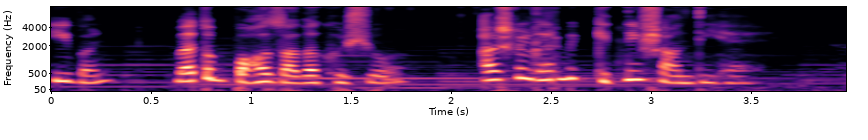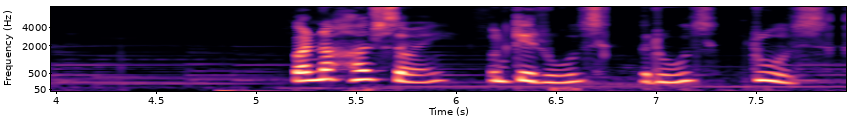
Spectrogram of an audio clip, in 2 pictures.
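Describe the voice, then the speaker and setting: A cheeky, spoiled young sister from a read-aloud story, voiced by a woman. She sounds playful and pouty in a fairly high voice, over faint background music. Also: a little slow, pauses often, darkish tone, lightly acted.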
